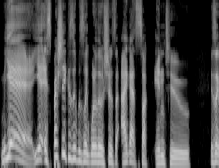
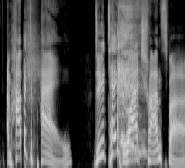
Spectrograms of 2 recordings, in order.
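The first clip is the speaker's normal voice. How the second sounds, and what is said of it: Old-timey Bond villain accent. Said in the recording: “her accent ... She is like an old-timey Bond villain”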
